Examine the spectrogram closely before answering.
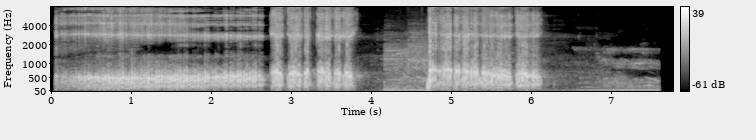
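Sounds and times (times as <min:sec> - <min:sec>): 
harbour seal Phoca vitulina calling: 0:00.6 - 0:03.9, 0:04.7 - 0:06.3.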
